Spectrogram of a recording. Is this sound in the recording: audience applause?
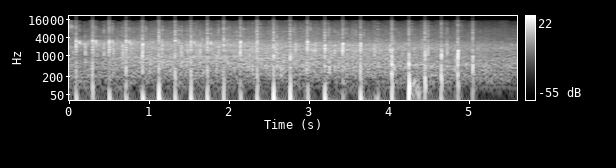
yes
